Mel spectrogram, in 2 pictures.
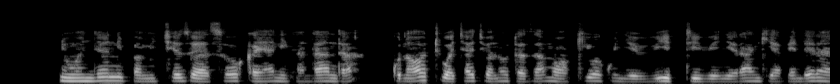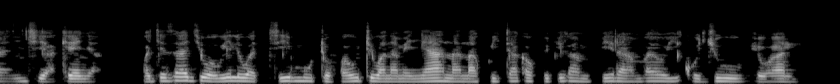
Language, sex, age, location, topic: Swahili, male, 18-24, Nakuru, government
